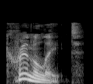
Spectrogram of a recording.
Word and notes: crenellate: British English

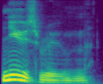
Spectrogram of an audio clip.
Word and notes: newsroom: British English

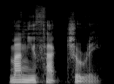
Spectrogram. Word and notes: manufactory: British English

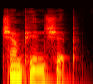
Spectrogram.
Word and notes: championship: British English

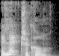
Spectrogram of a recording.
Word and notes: electrical: British English

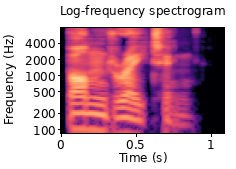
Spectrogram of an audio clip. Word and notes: bond rating: British English

